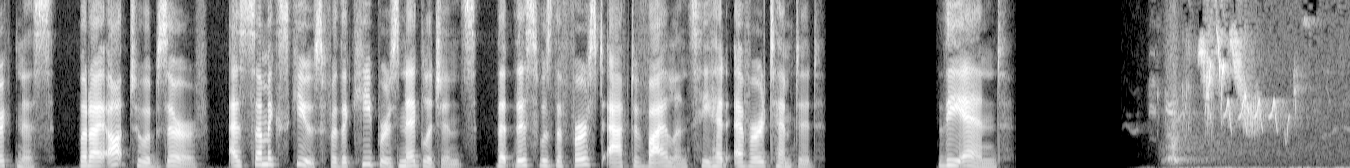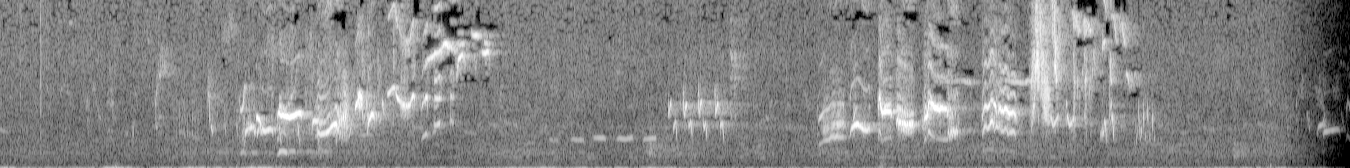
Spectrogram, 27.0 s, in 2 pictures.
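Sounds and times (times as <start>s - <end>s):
birds chirping and singing: 11.3s - 13.6s, 14.4s - 21.0s, 21.7s - 25.1s.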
